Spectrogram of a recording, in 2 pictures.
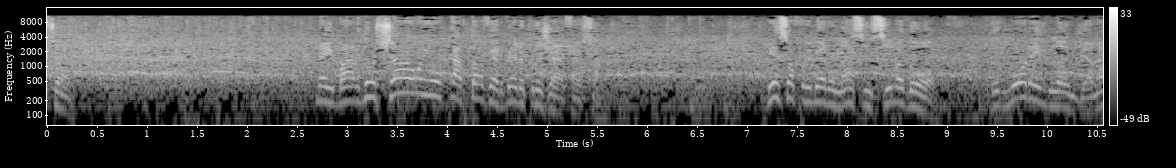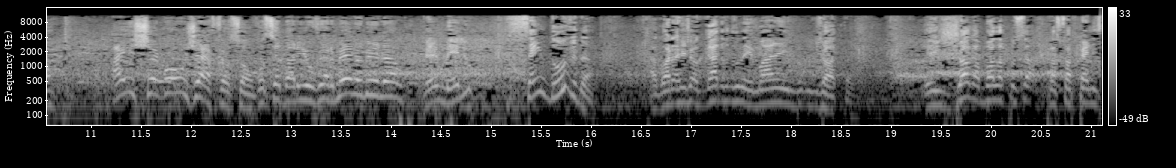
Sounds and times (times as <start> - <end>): Speech: 2.7 - 5.6, 7.2 - 8.9, 9.5 - 10.6, 11.2 - 18.6, 19.4 - 21.1.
